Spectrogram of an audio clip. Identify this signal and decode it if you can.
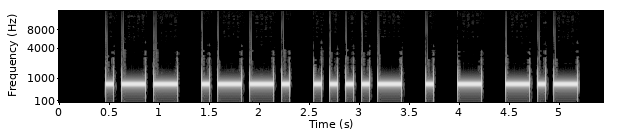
Morse code, heard as a keyed tone, about 15 wpm, 700 Hz. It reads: WP4ETK
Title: USA Call Signs Repeated 2x 15wpm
